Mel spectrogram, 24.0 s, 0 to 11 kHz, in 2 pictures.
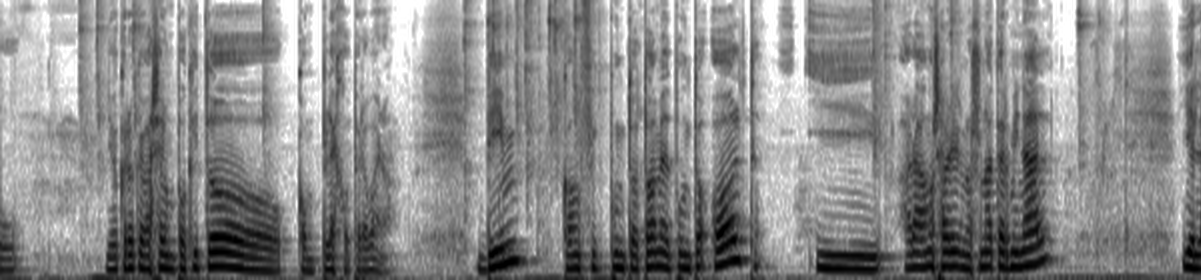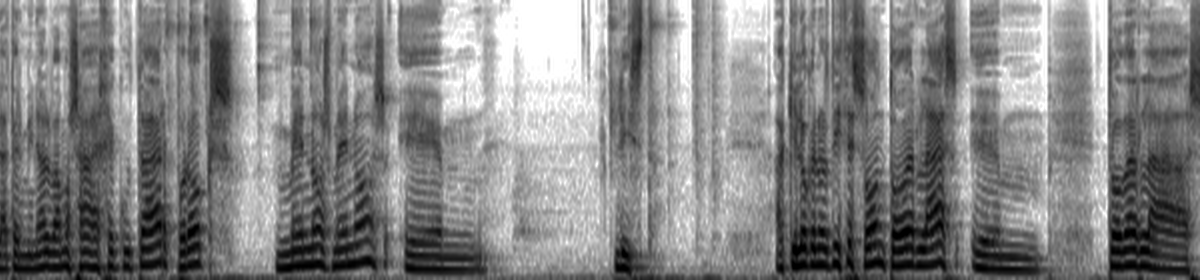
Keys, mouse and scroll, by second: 1.0 ctrl+p, 1.3 ctrl+p, 2.6-5.8 typing, 10.8 ctrl+t, 13.4-15.1 typing, 17.9-19.0 typing, 23.5-24.0 scroll up 1.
